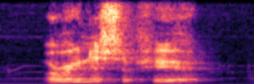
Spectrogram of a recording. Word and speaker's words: Marina Shafir: Marina Shafir. – Marina Shafir. Yep, you said it right.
